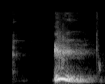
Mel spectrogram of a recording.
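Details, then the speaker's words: Adult with a cold clears the throat during an online class: a brief faint sound, then a single harsh, voiced throat-clearing burst. "[목을 가다듬음][기침] 네. 아, 죄송해요. 제가 감기가 와 가지고"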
